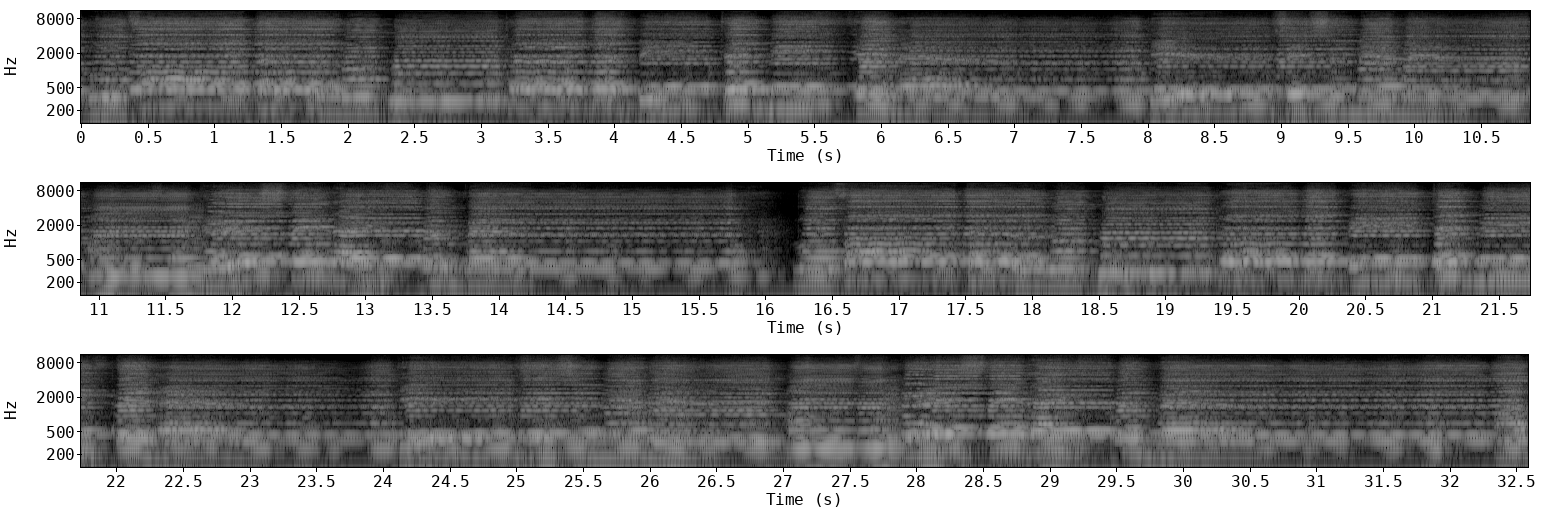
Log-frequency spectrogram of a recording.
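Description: Button accordion playing a folk tune, with melody and chords, in one continuous piece that breaks off briefly about halfway through.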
